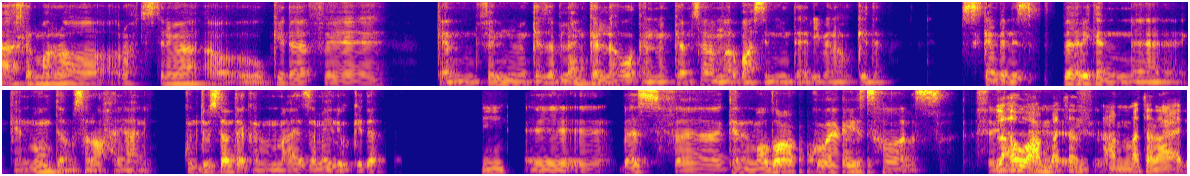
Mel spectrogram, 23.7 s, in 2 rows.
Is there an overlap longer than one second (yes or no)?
yes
